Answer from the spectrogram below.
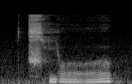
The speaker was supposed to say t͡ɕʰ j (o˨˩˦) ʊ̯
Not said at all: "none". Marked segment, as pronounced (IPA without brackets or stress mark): o˨˩˦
